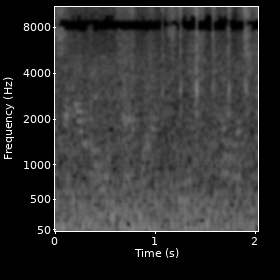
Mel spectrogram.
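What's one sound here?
Plastic tongs click as food is picked up.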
